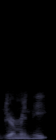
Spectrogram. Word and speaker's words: Jermanic: Are we pronouncing your name right? Jermanic. It's Jermanic, correct? – It's pronounced Jermanic.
